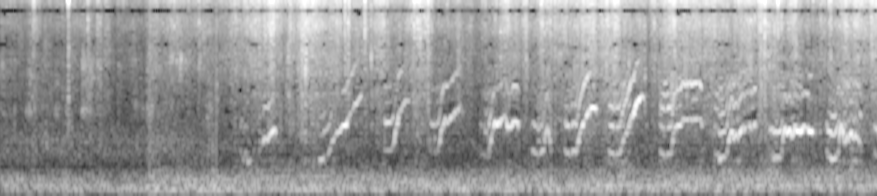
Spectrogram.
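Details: Pet guinea pig Coconut with her babies Pistachio, Pumpkin and Snow: after two quiet seconds, a fast run of short, sharply rising squeaks, roughly three a second, some with a short level tail, over a steady low rumbling hum.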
